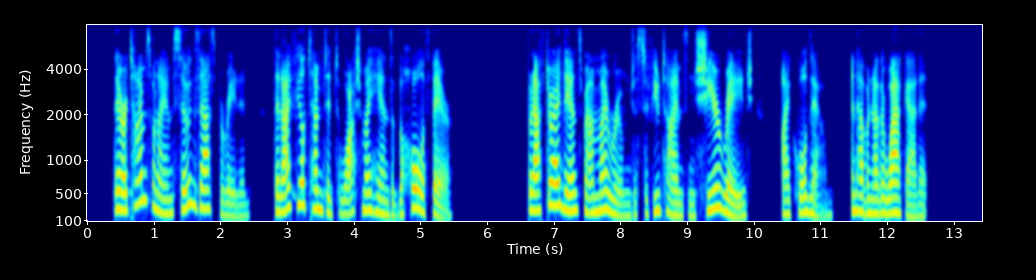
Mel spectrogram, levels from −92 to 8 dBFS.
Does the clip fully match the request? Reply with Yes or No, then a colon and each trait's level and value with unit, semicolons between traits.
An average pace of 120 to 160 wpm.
No: average, 190 wpm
